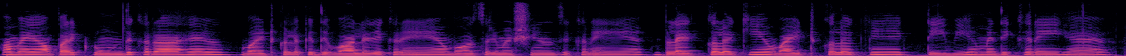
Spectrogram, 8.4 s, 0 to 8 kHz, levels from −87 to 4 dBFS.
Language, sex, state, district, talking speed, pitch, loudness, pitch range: Hindi, female, Chhattisgarh, Balrampur, 235 wpm, 220 Hz, -34 LUFS, 205-225 Hz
